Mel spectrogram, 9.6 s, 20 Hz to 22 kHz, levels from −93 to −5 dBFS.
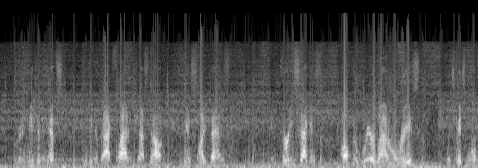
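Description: From start to finish, the audio suffers from interleaved audio read as planar. Each block alternates left and right samples. Here the first half of every block is taken as left and the second half as right. Both halves then play at half speed, side by side. The pitch drops an octave, 12 semitones down, while the overall pace holds. The sound is doubled and choppy. Blocks last 21.33 ms, which fits a 1024-sample block. They repeat at 46.9 Hz.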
